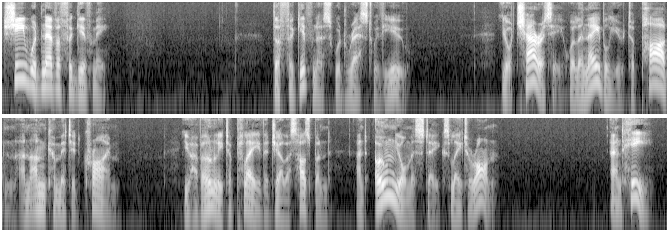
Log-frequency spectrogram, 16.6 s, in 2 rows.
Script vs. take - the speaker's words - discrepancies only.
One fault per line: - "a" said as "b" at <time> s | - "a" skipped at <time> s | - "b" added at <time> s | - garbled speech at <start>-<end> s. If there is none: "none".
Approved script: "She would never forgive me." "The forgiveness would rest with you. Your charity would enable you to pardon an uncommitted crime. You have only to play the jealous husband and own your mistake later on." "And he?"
- "would" said as "will" at 7.1 s
- "mistake" said as "mistakes" at 13.4 s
